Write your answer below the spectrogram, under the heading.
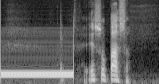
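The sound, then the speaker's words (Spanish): After a dropped call, a steady telephone dial tone holds one pitch for about a second, then cuts off abruptly. A person speaks briefly right after. “Oh, se cayó la llamada.”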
